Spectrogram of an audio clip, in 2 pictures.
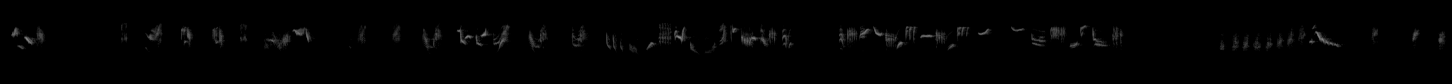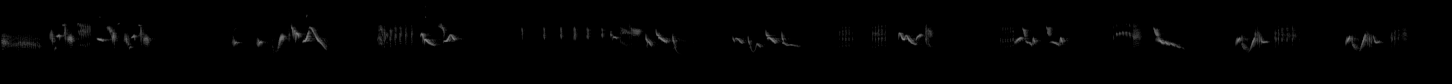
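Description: Birds singing: a continuous run of quick, varied chirps and whistles, with a fast trill about twelve seconds in.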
